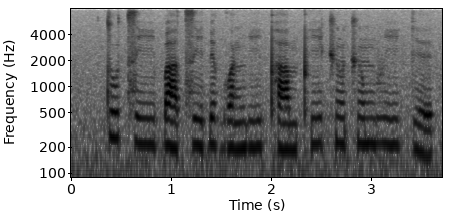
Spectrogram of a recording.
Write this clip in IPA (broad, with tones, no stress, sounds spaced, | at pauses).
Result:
t u˦ t͡s iː˨ ɓ a˨ t͡s i˨ ɗ ɪ˨ ɡʷ a˨ ŋ iː˨ pʰ a˨ m pʰ i˦ t͡ʃ ũ˦ t͡ʃ ũ˦ m β iː˦ k ɪ˨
